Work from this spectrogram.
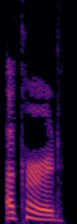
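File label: "occurred", British English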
